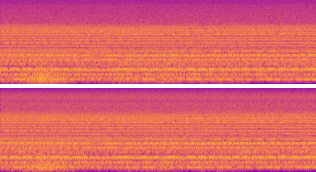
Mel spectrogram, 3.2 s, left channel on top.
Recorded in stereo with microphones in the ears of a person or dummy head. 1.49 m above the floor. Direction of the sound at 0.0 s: 5° right (ahead or behind).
